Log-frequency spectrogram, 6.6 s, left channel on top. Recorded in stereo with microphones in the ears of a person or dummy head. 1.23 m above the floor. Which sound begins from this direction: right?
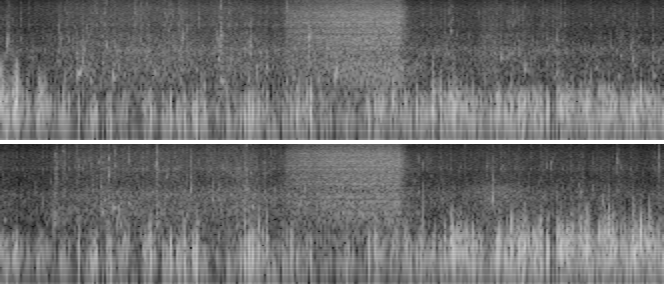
A whoosh, at 2.9 s.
